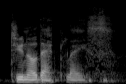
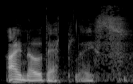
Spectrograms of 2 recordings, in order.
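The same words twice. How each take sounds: First: "you" given the weight, low and quiet; stress on you. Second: "I" slow and drawn out, low and quiet; stress on I. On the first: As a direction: put the stress on "you" as a question to the room. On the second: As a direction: lean hard on "I", unhurried. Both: Shown as a demonstration.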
